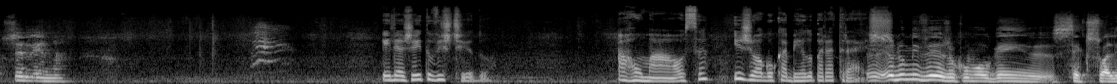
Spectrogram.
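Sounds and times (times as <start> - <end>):
speech: 0.1 - 0.8, 3.8 - 5.0, 6.2 - 11.1
female cat meowing: 2.5 - 3.0.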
